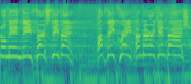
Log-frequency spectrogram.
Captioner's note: crowd cheering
